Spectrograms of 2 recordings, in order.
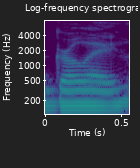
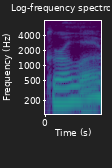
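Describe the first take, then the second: First: The name is said as 'girl' plus letter A. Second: The name is said as one blended word. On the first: "girla or girl A?" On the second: "girla or girl A?"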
